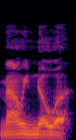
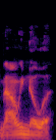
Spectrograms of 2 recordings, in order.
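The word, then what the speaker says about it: Mauigoa: Um, so Maui Noah. Yeah, you're right. That's how he said it. Maui Noah. That's a weird way to pronounce that name. Maui Noah. Hawaiian.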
